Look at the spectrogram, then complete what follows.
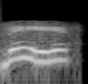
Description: warped; Ze Franks Pain Pack

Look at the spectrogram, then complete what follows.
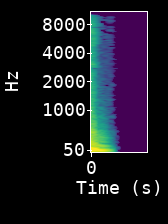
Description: kick

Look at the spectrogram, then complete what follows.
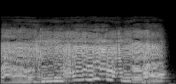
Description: sax scale; HORNS SAX TRUMPET BRASS

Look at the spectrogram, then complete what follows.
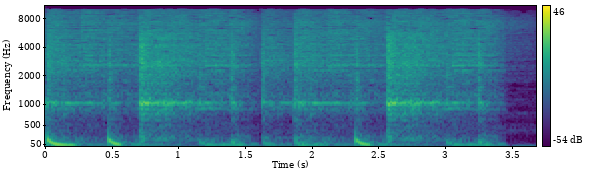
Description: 130 bpm slow infusion, drum loop

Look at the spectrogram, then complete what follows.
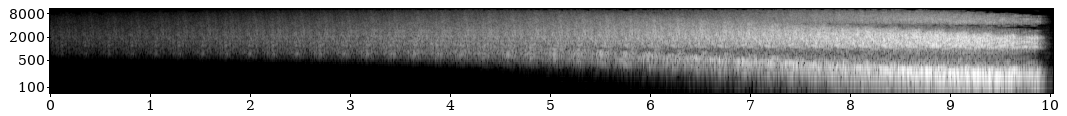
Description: grainy sweep; Ze Franks Pain Pack; sweeps and fx

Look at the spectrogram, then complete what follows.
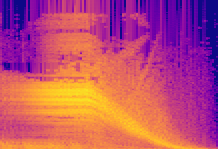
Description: powerup

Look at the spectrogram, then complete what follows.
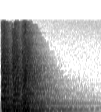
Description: orchestra hit melody; multisampled

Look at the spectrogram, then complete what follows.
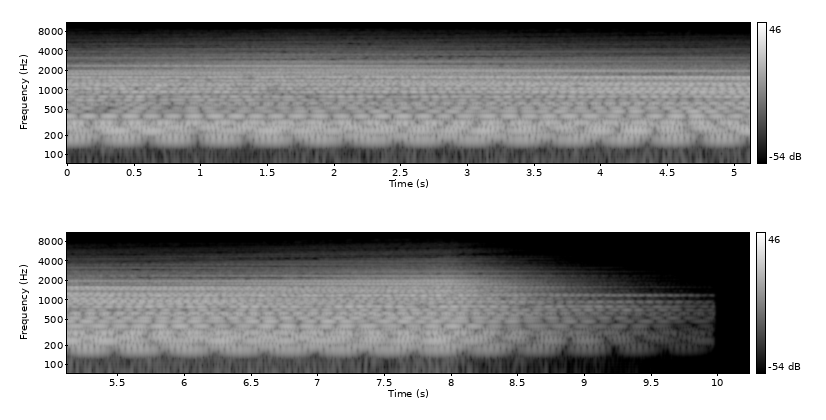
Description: pad transcendent; Pads

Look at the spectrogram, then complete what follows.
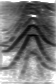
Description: vintage slide whistle up down; Cartoon Sound Effects Kit

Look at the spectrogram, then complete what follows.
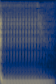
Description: kick

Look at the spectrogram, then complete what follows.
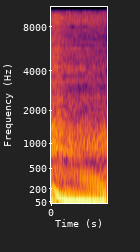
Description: obnoxious kick

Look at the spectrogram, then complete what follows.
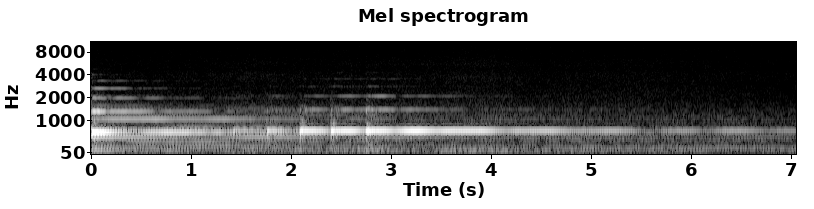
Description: piano; work-sin-progress

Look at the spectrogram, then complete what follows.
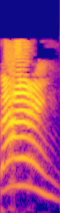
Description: Electro FX; Ueb HE Electro FX

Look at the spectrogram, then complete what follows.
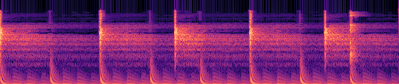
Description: permanent wubble bass techno

